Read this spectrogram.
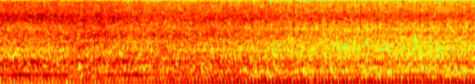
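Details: Restored Centurion tank main engine start, not on original fuel tanks, oil pressure good and climbing: deep, steady fast idle with an even beat of about three or four per second and no knocks; healthy.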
